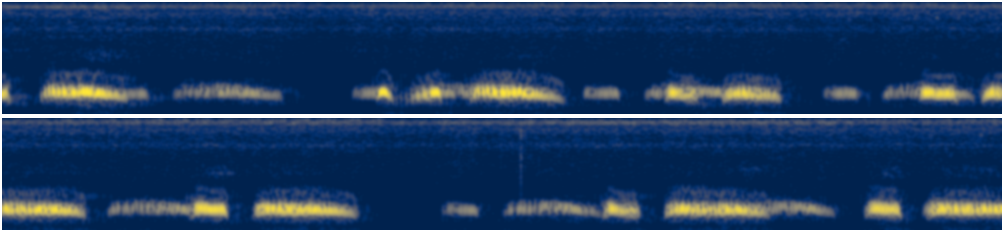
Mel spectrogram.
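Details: Continuous cooing from a trained decoy spotted dove: mellow short and long hooting notes run together in rapid phrases with only brief breaks, over a faint steady high-pitched whine.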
